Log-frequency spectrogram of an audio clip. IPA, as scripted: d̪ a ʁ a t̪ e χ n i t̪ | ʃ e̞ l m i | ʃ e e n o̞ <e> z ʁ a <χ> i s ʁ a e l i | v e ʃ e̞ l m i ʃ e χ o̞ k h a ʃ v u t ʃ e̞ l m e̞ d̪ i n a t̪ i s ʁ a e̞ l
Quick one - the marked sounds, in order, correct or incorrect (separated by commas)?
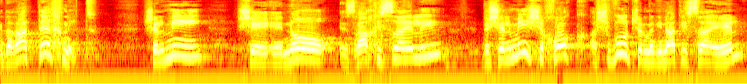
correct, correct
